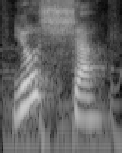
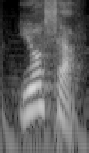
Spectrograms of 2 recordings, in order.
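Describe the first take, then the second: First: The s sound is doubled and held long. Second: The s sound is single and short. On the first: The speaker calls it right. "on prononce Yosha" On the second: The speaker calls it wrong. "Ce n'est pas Yosha"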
